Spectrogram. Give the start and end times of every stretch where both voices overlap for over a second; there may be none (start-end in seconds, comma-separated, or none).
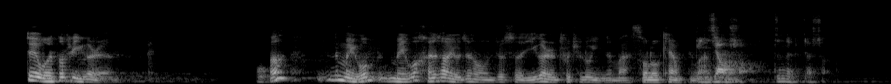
none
